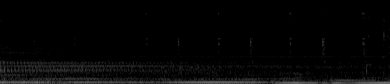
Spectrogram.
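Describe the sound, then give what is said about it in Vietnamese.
A clock ticks in a room, its hands producing a steady run of sharp, evenly spaced ticks, roughly three per second, over a low continuous hum. “tiếng kim đồng hồ vang lên tích tắc trong căn phòng”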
